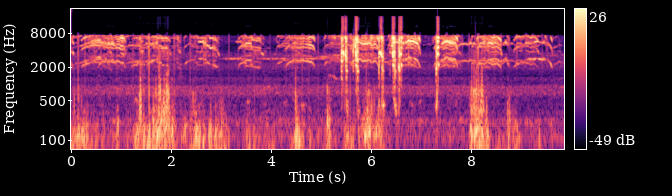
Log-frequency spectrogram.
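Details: Peregrine falcons at a feeding in Szczecin, Poland, on 22 April 2021: steady series of short, arched, squealing notes in quick succession, with sharp clicks and low rumbling knocks among them.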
